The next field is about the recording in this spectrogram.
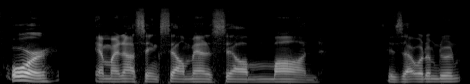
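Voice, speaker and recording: A man's voice: medium pitch, normal speed, clear, resonant tone, dry recording. A man with a northern Minnesota accent giving casual, rambling play-by-play commentary on a live poker stream, with plenty of ums and uhs. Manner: casual, chatty, rambling with frequent fillers.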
